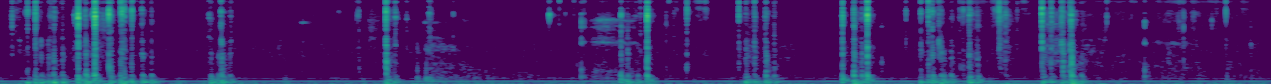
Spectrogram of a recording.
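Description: Typing on a computer keyboard: groups of quick keystrokes separated by short pauses, over a faint steady low hum.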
